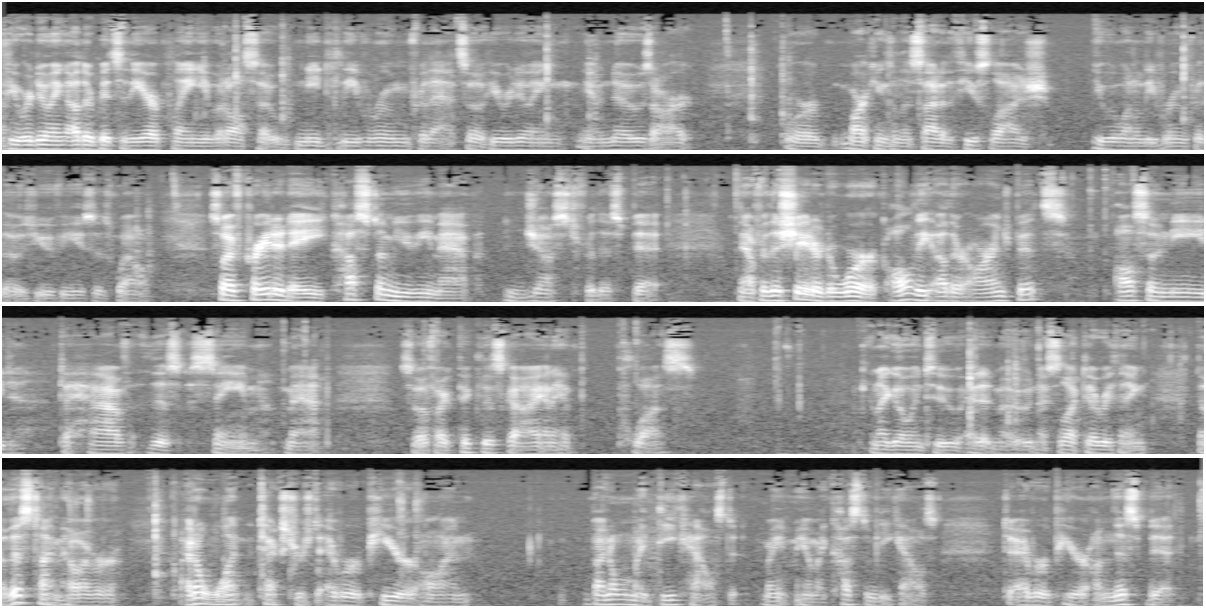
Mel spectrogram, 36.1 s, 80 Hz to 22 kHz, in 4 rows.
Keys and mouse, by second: 1.8 middle click, 4.1-4.4 middle drag, 5.6 middle drag, 8.9-10.0 middle drag, 14.1 Tab, 14.6 alt+middle click, 17.2 alt+middle click, 20.2 alt+middle click, 23.9 Tab, 25.3 middle click, 25.7 a, 30.1 ctrl+space.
